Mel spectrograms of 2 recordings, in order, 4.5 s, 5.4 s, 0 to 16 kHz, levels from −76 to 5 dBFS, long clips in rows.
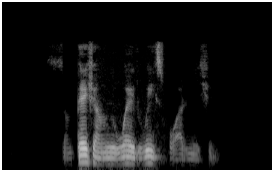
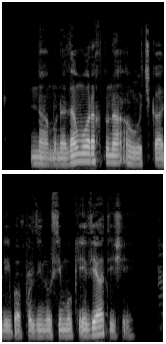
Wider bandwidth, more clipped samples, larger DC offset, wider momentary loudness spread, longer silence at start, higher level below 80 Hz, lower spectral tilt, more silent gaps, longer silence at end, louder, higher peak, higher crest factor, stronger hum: second, 7.6 kHz vs 11.5 kHz; neither; neither; first, 22 LU vs 9 LU; first, 0.95 s vs 0.5 s; second, -66 dBFS vs -52 dBFS; about the same, -4.5 dB/octave vs -5.5 dB/octave; neither; first, 1.05 s vs 0 s; about the same, -24 LUFS vs -25 LUFS; about the same, -6 dBFS vs -6 dBFS; about the same, 22 dB vs 18 dB; neither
